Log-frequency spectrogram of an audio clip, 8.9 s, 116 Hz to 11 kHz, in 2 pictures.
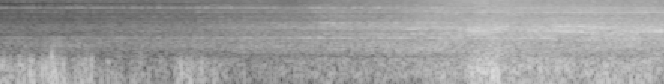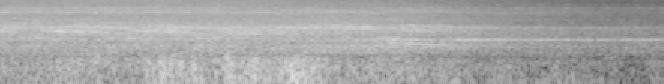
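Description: Alstom Avelia Pendolino ED250 electric multiple unit passing through the station at speed: a rushing of air and wheels on rail that swells from about two seconds in, is loudest around three seconds as the front goes by, holds while the cars pass, and fades near the end.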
